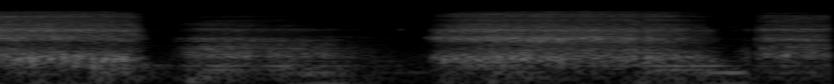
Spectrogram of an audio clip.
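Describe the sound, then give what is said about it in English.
Slow, gentle tantric breathing with long airy exhales alternating with softer inhales, about four breaths in a steady unhurried rhythm and no talking. “So you both will be breathing that way, nice and gentle.”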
